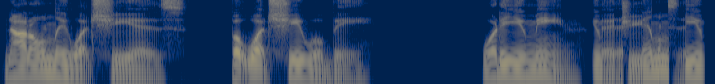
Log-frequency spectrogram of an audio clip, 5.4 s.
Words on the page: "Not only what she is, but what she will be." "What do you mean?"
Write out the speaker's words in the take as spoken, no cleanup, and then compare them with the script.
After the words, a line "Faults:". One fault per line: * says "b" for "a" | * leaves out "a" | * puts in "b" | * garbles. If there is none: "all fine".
"Not only what she is, but what she will be." "What do you mean?" [garbled]
Faults:
* garbles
